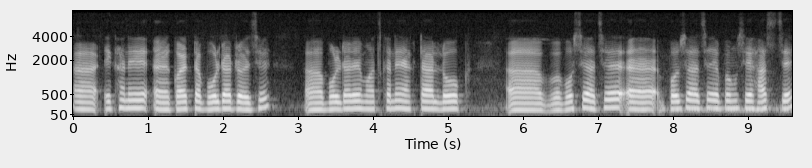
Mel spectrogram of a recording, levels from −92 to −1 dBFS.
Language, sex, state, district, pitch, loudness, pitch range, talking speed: Bengali, male, West Bengal, Paschim Medinipur, 160 Hz, -15 LUFS, 155-170 Hz, 130 wpm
